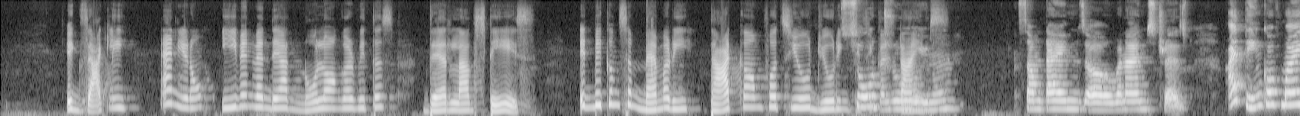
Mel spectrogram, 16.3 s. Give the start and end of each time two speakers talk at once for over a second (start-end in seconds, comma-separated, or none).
10.5-11.8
